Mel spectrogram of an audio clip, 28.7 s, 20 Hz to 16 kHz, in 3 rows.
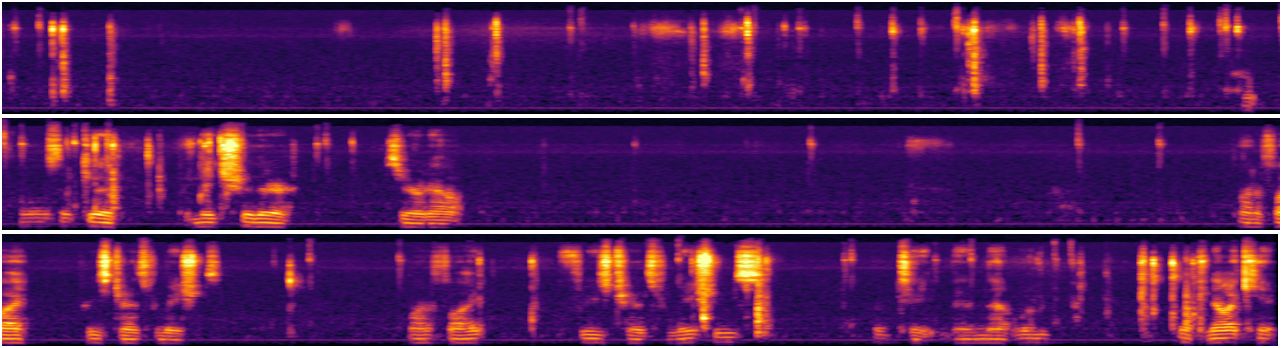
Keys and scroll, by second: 4.3 F8, 8.7 F8, 11.7 F8, 14.7 space, 17.4 space, 21.0 space, 23.3 space, 25.2 space.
